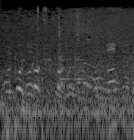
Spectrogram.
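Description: Indistinct voices of rugby players and spectators calling out across the pitch, over a low rumble.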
